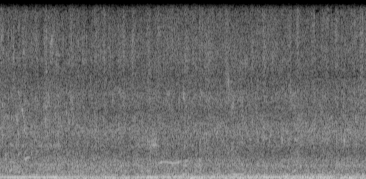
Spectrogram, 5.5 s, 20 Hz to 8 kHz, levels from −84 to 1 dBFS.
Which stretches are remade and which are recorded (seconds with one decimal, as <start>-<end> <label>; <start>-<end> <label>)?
0.0-1.8 recorded; 1.8-2.6 remade; 2.6-3.1 recorded; 3.1-4.7 remade; 4.7-5.5 recorded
